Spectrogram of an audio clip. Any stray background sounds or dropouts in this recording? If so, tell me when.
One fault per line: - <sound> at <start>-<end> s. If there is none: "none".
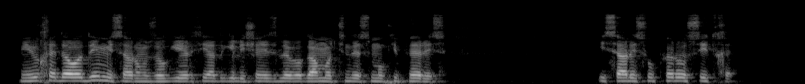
none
